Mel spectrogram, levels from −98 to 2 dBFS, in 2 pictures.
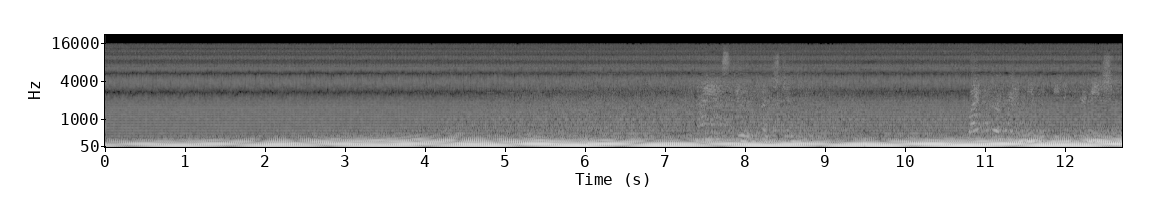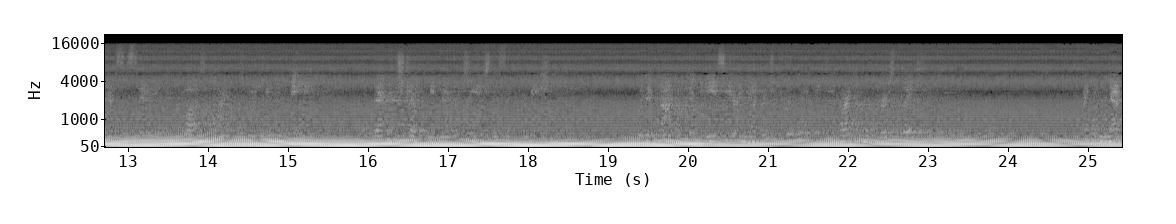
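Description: A nearby DECT cordless phone or base station is sending a radio burst every 10 ms, and the audio circuitry is rectifying it, producing DECT cordless phone buzz throughout: a thin, steady 100 Hz buzz with many harmonics, roughly 20 dB below the audio. Damaged data in the compressed stream makes the decoder misread frames and lose sync while it hunts for the next frame header. This causes short chirps or blips at 6.00–6.04 s, 9.45–9.49 s and 17.39–17.43 s.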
